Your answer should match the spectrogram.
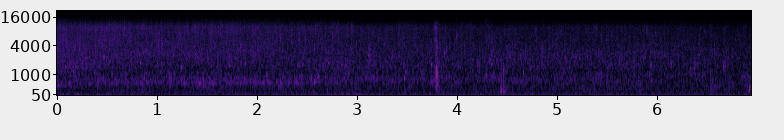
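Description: A steady rush of water flowing in a stream beside a hiking trail at Mission Trails Regional Park, continuous and moderately loud with a few brief splashes.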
